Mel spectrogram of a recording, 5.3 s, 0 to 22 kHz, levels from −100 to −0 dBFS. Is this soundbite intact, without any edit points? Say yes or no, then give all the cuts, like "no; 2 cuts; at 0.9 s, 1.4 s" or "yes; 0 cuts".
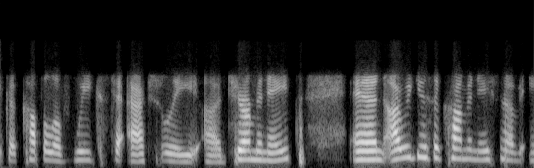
yes; 0 cuts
